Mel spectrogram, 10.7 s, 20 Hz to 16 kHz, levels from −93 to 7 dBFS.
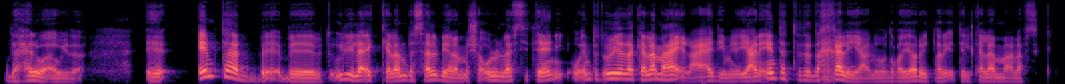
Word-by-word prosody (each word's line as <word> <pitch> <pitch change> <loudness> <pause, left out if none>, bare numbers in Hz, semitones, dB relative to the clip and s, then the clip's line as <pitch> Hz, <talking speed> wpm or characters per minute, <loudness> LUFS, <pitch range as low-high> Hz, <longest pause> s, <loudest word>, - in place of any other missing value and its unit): ده 125 0 -8
حلو 150 0 +1
أوي 105 0 -5
ده، - - -13 0.6
إ - - -1 0.4
إمتى 260 -3 +7
ب 150 -7 -14
ب 110 -2 -1
بتقولي 160 +11 -4
لأ 150 0 +5
الكلام 145 -1 -1
ده 150 - -7
سلبي 145 0 0
أنا 115 - 0
مش 115 - -8
هاقوله 145 - -2
لنفسي 140 0 -3
تاني، 150 +3 -1
وإمتى 185 -1 -5
تقولي 195 +2 +5
ده 185 - +5
كلام 180 0 +3
عاقل 160 -9 +4
عادي 130 +1 -1
م 115 - -11
يعني 120 - +2
إمتى 205 -1 -2
تتدخلي 155 -3 +1
يعني 110 0 -6
وتغيّري 115 +3 -2
طريقة - - -9
الكلام 115 0 -5
مع 115 -1 -5
نفسِك؟ 110 0 -14
140 Hz, 190 wpm, -28 LUFS, 115-170 Hz, 0.6 s, إمتى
